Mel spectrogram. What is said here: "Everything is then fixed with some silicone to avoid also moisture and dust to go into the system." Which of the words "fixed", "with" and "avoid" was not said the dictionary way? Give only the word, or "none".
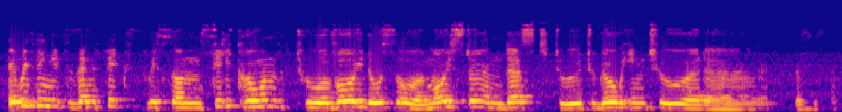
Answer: none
